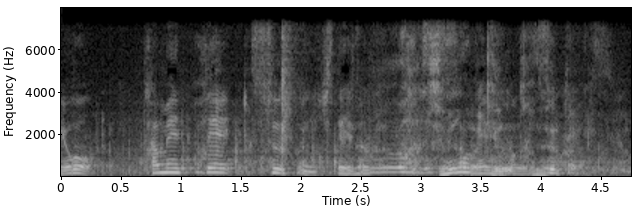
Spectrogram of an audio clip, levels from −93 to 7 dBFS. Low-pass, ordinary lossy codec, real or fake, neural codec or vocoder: 7.2 kHz; none; fake; codec, 16 kHz, 8 kbps, FunCodec, trained on LibriTTS, 25 frames a second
